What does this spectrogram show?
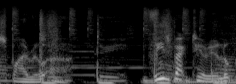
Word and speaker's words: spirilla: prepare to be amazed by the spiral-shaped spirilla pronounced spiral a these bacteria look like tiny cork screws and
